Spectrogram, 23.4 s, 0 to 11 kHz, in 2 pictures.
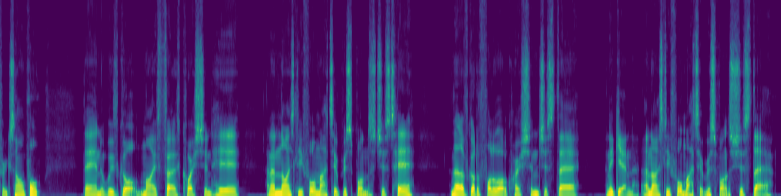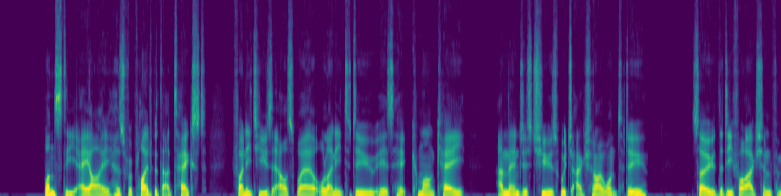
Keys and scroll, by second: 19.8 Down.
